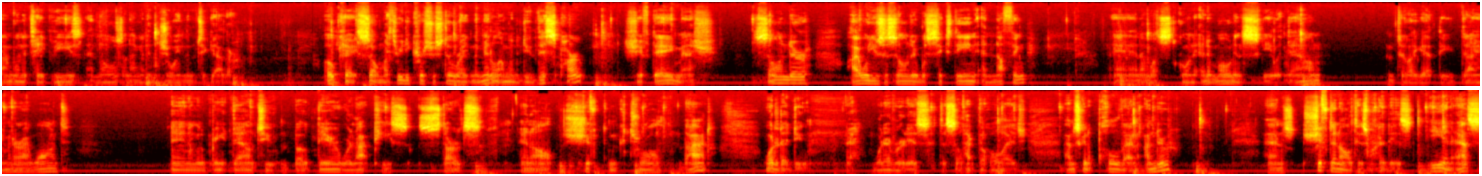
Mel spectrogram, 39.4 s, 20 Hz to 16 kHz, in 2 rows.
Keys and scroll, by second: 2.0 ctrl+j, 3.1 alt+a, 4.3 KP_1, 8.0 shift+a, 14.8 Tab, 15.2 s, 17.3 s, 26.0 alt+a, 26.8 2, 35.7 alt+a, 38.4 ctrl+z, 38.4 1, 38.5 e, 38.9 s.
